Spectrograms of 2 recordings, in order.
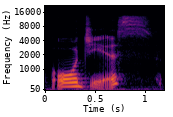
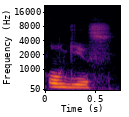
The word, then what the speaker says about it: Augeas: So there's a king named Augeas. I hope I'm saying that right. But anyways, So King Orgy. well, it's spelled A-U. A-U-G-E-A-S. Orgius. Augeas? Yeah, maybe.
